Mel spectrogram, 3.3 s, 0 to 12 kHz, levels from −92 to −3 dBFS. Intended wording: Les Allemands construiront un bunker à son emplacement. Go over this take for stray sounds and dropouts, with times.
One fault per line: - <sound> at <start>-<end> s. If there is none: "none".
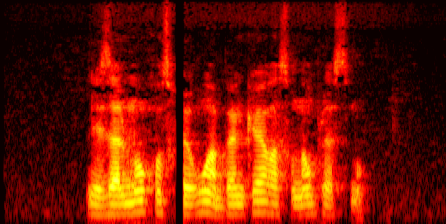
- dropout at 1.3-1.4 s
